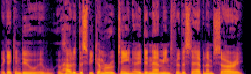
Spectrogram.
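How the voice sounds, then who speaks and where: A man with a creaky, gravelly voice hosting a sleep podcast in a meandering, halting monologue that keeps interrupting itself. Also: mid-range voice, flat delivery, a little mellow, dry recording, clean studio sound. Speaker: podcast host.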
